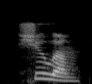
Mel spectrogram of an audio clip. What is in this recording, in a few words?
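"сьылӧм", Komi, female; kpv audio dict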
